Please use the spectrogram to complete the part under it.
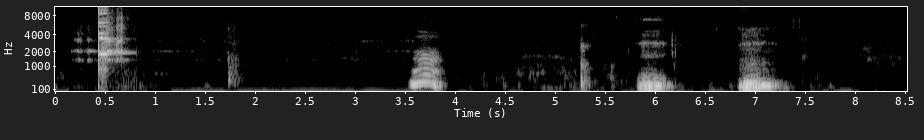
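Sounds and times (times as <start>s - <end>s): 
glasses clinking in a toast: 0.1s - 1.2s
speech: 3.6s - 4.0s, 5.8s - 7.3s.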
